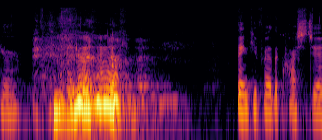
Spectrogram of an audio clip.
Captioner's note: all laughing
